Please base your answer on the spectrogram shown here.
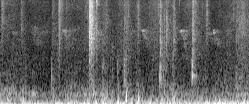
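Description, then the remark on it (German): Short, scattered bird chirps ring out at irregular intervals over a steady low outdoor rumble of car traffic. No one is talking. “Ja, ihr hört auch schon die Vögel und Autos.”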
